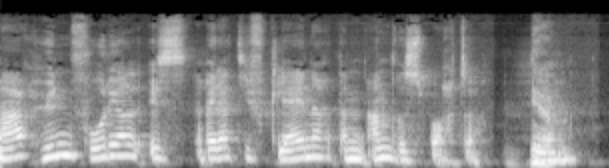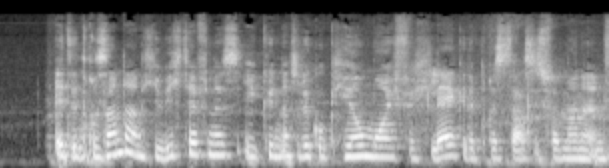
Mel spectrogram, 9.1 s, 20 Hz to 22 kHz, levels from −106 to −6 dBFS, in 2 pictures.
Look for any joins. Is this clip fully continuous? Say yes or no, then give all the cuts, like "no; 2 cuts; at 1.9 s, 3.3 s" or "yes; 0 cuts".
no; 1 cut; at 4.0 s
